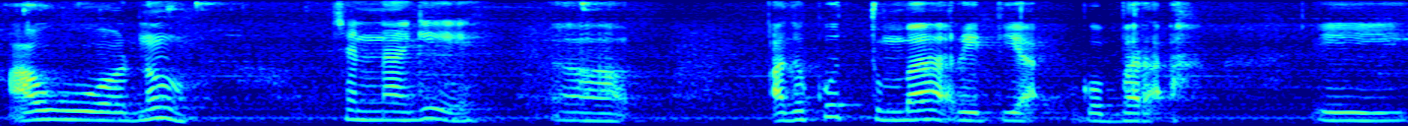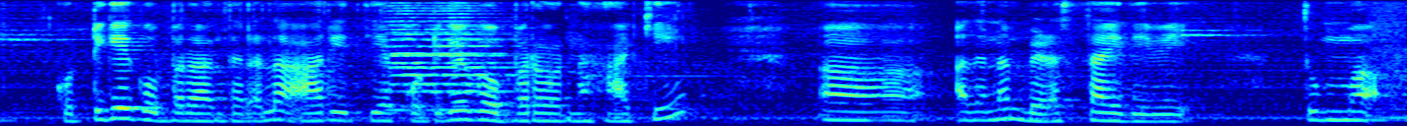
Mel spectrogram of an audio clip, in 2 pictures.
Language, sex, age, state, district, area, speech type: Kannada, female, 30-45, Karnataka, Chamarajanagar, rural, spontaneous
